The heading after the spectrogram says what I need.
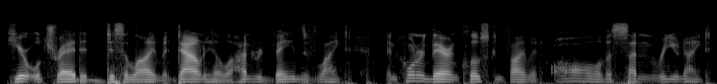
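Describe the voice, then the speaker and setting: A man's voice: medium pitch, fairly even intonation, normal speed, a bit bright, highs cut off, lightly acted. A man playing a boisterous, commanding devil guide, theatrically declaiming verse in an amateur dramatic reading. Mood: wondering.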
